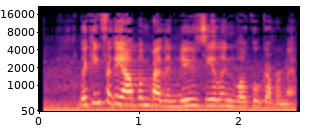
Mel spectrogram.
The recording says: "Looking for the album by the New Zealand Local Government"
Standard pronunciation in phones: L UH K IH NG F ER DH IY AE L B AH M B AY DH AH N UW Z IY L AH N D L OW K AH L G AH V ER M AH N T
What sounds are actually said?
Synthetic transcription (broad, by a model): L UH K IH NG F ER DH IY AE L B AH M B AY DH AH N UW Z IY L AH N L OW K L G AH V ER M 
